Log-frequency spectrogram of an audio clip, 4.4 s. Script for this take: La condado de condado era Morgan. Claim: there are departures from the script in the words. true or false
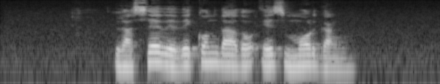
true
